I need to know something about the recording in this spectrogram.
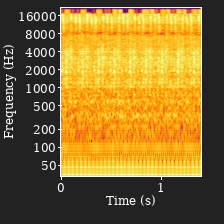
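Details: Engine at cold idle after hydraulic lifter cleaning; owner reported hard knocking on cold mornings, less or none warm. A light, even tick remains on each firing pulse; one hydraulic lifter is suspected to still need replacing, though the engine otherwise runs well.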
